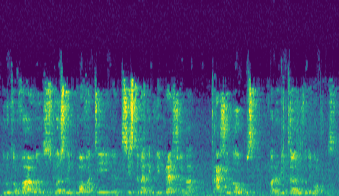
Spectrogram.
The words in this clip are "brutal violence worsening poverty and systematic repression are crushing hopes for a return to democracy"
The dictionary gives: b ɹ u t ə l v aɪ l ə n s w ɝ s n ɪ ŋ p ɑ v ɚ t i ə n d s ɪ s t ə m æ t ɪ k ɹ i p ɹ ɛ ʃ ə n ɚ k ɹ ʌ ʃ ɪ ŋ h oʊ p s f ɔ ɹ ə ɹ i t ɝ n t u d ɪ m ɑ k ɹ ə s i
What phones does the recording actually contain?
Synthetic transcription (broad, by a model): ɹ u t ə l v aɪ l ə n s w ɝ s l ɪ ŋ p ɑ v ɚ t i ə n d s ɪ s t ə m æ t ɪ k ɹ i p ɹ ɛ ʃ ə n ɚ k ɹ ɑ s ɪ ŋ h oʊ p s f ɔ ɹ ə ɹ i t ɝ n t u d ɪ m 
